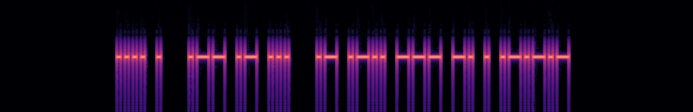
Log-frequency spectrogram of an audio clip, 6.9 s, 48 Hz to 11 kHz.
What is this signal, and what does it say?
Morse code, heard as a keyed tone, about 30 wpm, 700 Hz. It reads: HE WAS ALONE.
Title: Sentences from Top 1000 Words 30wpm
